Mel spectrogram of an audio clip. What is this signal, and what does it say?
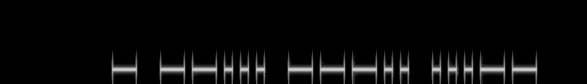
Morse code, heard as a keyed tone, about 15 wpm, 700 Hz. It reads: T783
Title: Numbers - Contest Style - 4-Digit 15wpm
